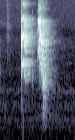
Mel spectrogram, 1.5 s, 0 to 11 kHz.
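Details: Male pet African grey parrot, hatched in 1997, kept at home in Texas: two short, harsh, bright squawks about a third of a second apart, the second trailing downward, in a quiet indoor room.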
